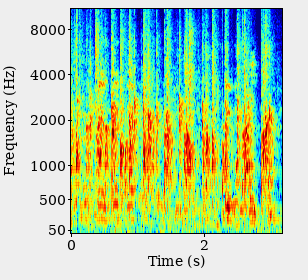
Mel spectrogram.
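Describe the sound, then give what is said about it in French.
Congregation clapping during a church service, a dense, loud run of hand claps keeping a fairly steady, regular beat throughout. “Applaudissons pour le Isaac d'Edea. Applaudissons parce que vous êtes jaloux.”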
